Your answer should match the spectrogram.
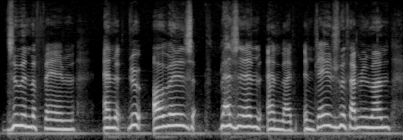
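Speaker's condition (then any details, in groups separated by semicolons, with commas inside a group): Oral cancer, partial glossectomy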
